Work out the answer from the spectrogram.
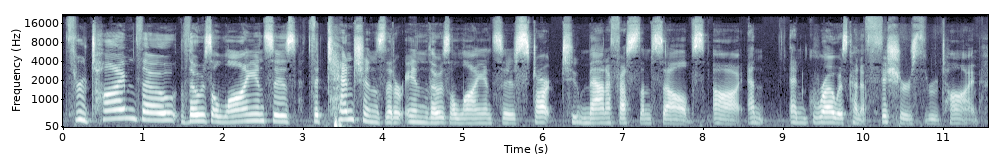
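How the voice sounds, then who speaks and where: A middle-aged woman historian answering interview questions in a measured way, pausing with fillers and correcting herself as she explains. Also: fairly low pitch. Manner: measured, thinks aloud with fillers and self-corrections. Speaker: historian guest.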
